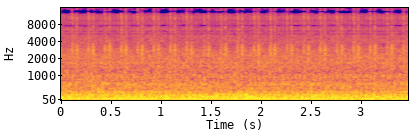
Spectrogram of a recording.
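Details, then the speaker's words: Land Rover Series 3 at idle after valve clearances were reset, listened through a hose; fast light tapping over the low rumble from cylinders three and seven; valve tick, possibly needing readjustment. "yikes that three is really tapping still and seven"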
